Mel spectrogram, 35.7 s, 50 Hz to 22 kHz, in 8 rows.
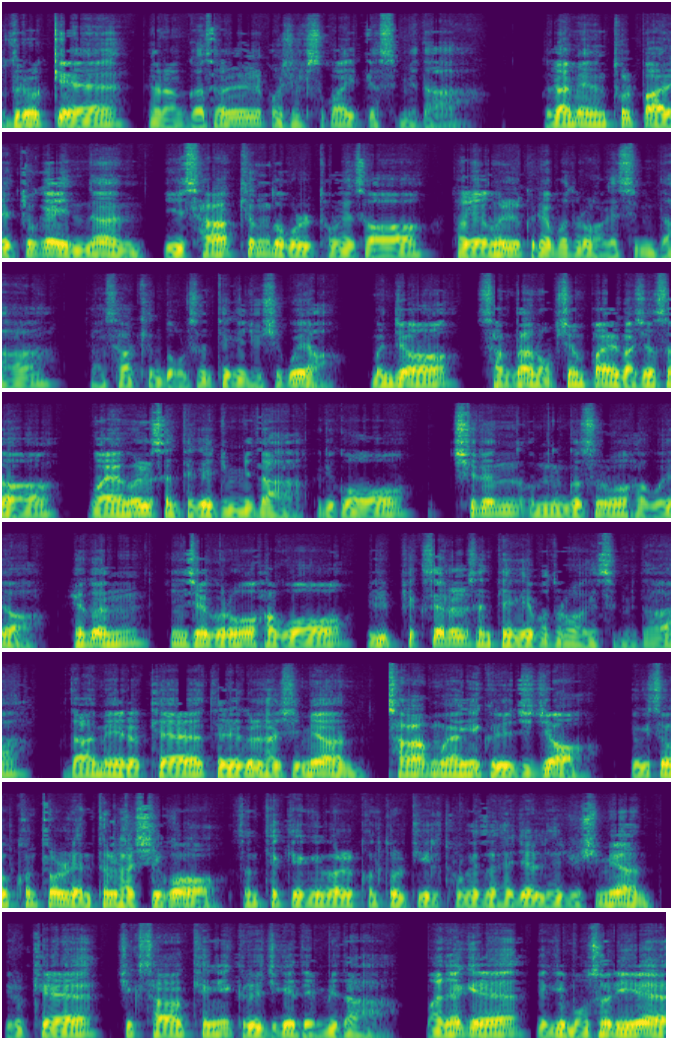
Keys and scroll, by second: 26.5 ctrl+Return, 29.5 ctrl+d.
